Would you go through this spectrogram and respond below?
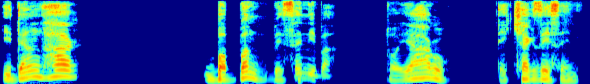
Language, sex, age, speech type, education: Hausa, male, 30-45, spontaneous, tertiary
